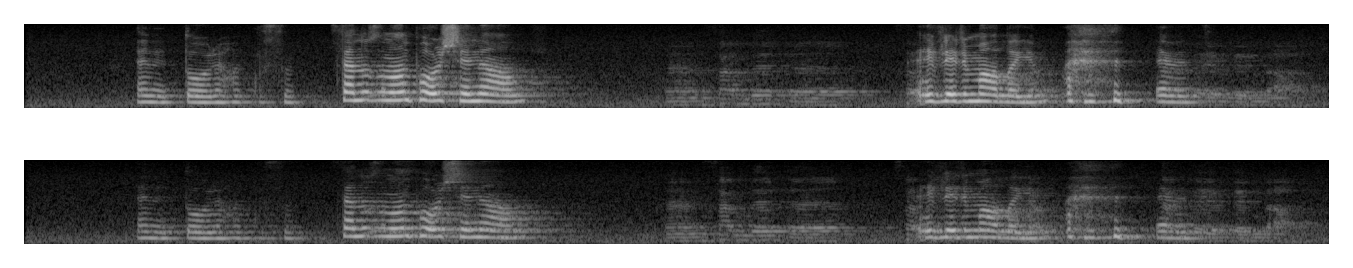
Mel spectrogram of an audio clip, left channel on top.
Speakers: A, on the left; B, on the right.
A: Evet doğru haklısın. Sen
B: Öyle
A: o zaman
B: işte
A: Porsche'ni
B: senin.
A: al.
B: Hı hı. Sen de e, sen
A: Evlerimi
B: de istediğini
A: alayım.
B: yap.
A: <laughs>
B: Sen
A: Evet.
B: de evlerini al.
